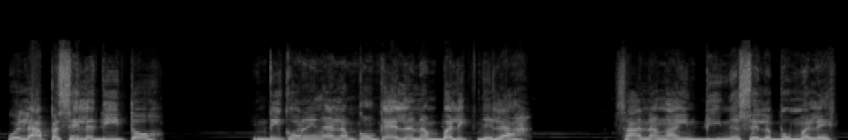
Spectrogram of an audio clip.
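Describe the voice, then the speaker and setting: A woman's voice: high voice, brisk, dry recording, soft background music, lightly acted. A woman playing a bitter scheming rival. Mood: hostile. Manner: sharp, rude, defensive. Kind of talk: radio drama acting.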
